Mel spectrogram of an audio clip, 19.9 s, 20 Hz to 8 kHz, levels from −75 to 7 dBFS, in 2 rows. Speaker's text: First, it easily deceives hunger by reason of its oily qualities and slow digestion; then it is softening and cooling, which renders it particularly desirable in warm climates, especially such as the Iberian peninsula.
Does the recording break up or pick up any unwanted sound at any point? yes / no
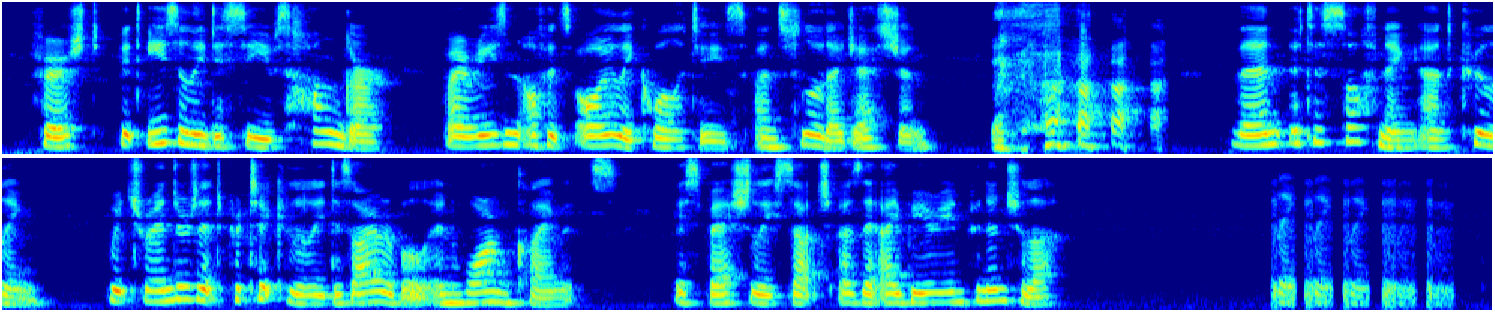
yes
